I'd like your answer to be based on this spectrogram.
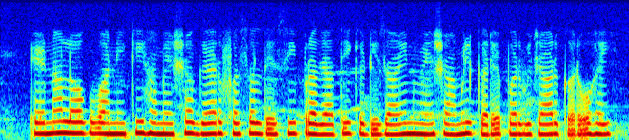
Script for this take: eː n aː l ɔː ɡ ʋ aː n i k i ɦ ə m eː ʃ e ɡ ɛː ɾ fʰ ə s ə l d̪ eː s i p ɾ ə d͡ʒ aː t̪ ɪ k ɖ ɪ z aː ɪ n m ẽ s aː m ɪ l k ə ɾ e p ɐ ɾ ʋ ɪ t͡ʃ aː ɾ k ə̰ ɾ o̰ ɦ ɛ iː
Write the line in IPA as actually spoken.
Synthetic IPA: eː n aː l ɔː ɡ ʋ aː n i k i ɦ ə m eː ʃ a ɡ ɛː ɾ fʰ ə s ə l d̪ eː s i p ɾ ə d͡ʒ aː t̪ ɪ k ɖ ɪ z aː ɪ n m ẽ ʃ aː m ɪ l k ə ɾ e p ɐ ɾ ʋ ɪ t͡ʃ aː ɾ k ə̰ ɾ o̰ ɦ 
